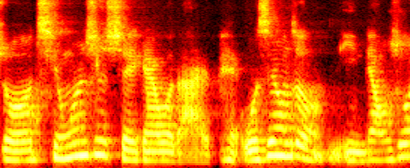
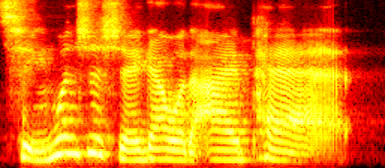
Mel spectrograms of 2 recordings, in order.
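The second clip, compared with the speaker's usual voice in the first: pointed, more insistent tone. Retelling how the speaker repeated a question to a person ignoring it, retelling asking louder. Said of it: "然后声音更大".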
